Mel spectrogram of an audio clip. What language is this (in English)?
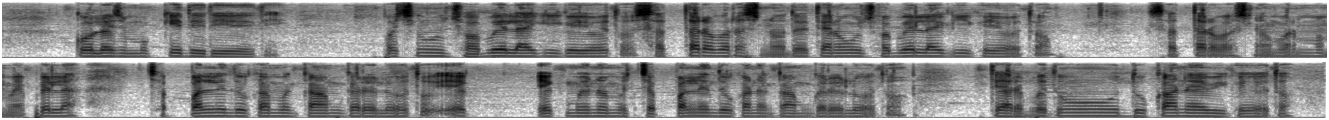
Gujarati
